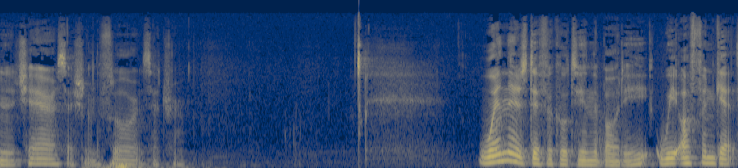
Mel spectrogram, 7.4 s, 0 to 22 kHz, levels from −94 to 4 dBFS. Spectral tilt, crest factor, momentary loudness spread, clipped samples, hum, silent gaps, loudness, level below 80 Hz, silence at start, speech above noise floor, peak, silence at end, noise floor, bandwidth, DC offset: -4 dB/octave; 28 dB; 22 LU; under 0.1%; none; none; -27 LUFS; -46 dBFS; 0 s; 36 dB; 0 dBFS; 0 s; -63 dBFS; 16 kHz; under 0.1%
